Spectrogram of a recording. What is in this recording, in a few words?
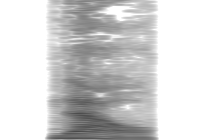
"now", voice, spelling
